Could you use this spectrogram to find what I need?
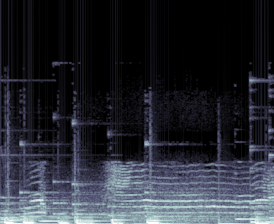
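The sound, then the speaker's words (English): A hungry cat meows over and over in quick, insistent bursts in the morning, loud, with a steady tonal hum running underneath and no voices. “But slowly opening my eyes, I finally realize the stupid cat is hungry.”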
